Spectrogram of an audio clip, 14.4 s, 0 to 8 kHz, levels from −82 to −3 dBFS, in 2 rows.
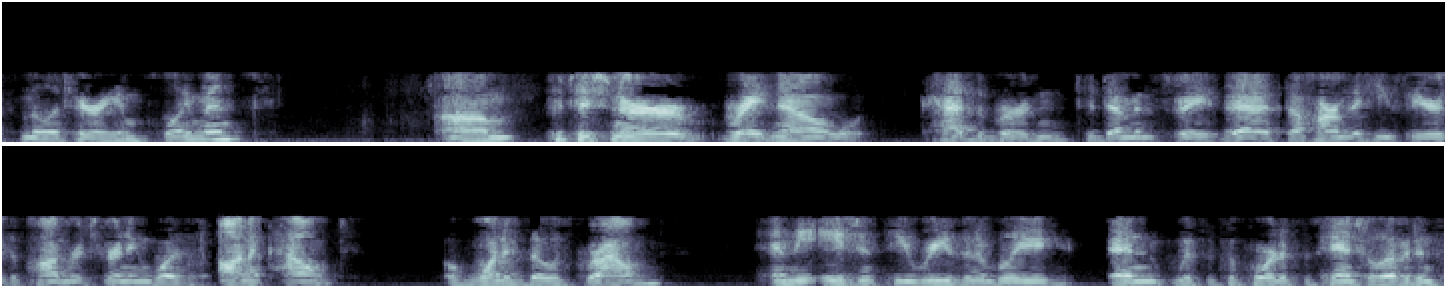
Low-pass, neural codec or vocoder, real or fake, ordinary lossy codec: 7.2 kHz; none; real; AAC, 16 kbps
